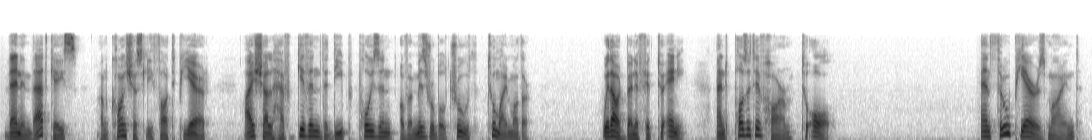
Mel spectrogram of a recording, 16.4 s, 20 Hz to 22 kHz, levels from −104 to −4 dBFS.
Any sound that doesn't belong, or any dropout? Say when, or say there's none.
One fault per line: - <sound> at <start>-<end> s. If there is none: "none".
none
